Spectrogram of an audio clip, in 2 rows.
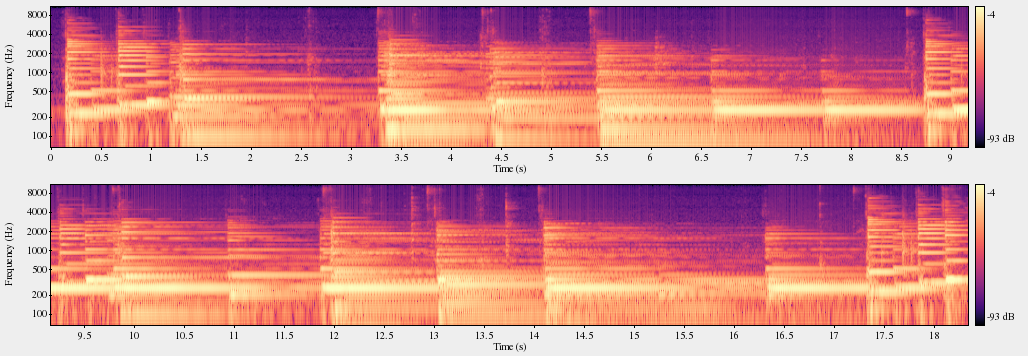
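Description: Digital piano playing an R&B chord progression of A-flat major 7, C minor 7, G minor 7 and F minor 7, right-hand chords over single root notes in the left hand. Each chord is struck and left to ring and fade, with quick passing notes between some of them.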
